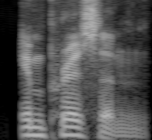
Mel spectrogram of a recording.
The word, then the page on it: imprison: American English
